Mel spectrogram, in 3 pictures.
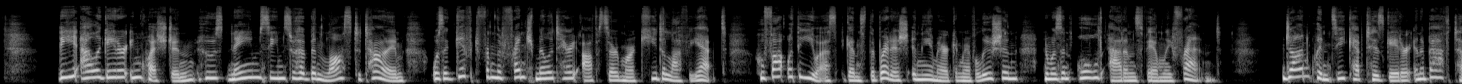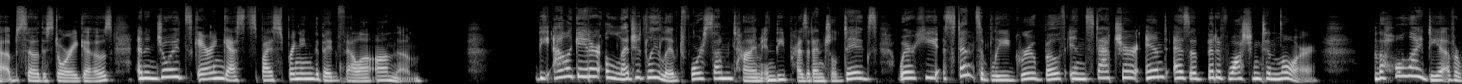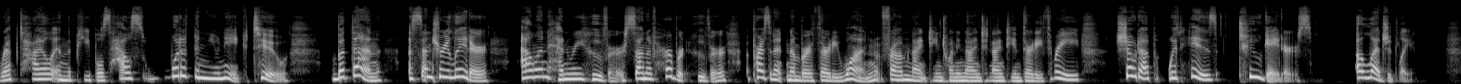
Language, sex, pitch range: English, female, 185-290 Hz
